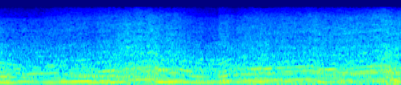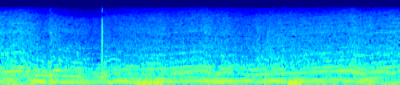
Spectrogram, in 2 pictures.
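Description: Race car engine in a Singapore round of an online racing game, heard from onboard as a continuous high, whining drone that rises and falls in pitch through gear changes, moderately loud and steady throughout.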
